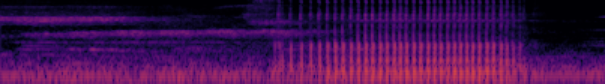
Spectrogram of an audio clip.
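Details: Pug sleeping: a loud, rattling, fluttering snore lasting about a second and a half after a quieter stretch; snoring in a flat-faced dog.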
